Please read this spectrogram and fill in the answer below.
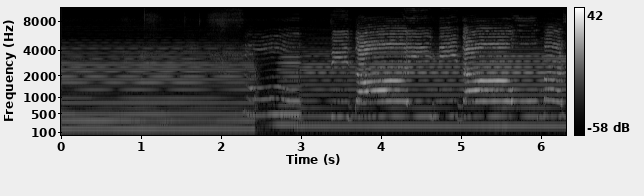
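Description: Bina hand-pumped reed harmonium sounding steady held notes, moving to a new chord about two and a half seconds in. A child's singing voice comes in over the harmonium from about three and a half seconds in.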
